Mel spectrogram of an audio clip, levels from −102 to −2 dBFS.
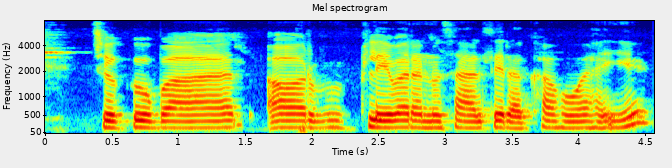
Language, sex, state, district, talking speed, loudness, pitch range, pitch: Hindi, female, Chhattisgarh, Raipur, 120 wpm, -14 LUFS, 170-180 Hz, 175 Hz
